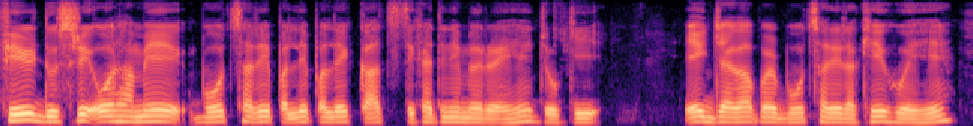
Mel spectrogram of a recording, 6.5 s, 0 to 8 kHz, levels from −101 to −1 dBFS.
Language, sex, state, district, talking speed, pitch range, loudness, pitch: Hindi, male, Arunachal Pradesh, Longding, 220 wpm, 110-125 Hz, -15 LUFS, 115 Hz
